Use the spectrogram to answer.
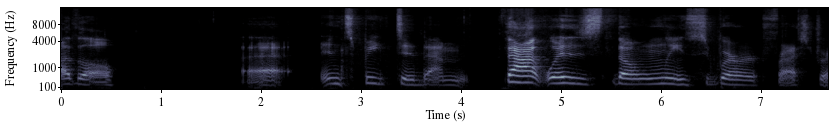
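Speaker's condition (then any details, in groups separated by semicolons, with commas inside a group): Friedreich's ataxia; handwriting and speech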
